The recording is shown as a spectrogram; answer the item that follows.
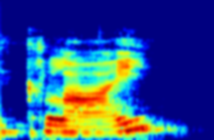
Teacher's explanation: It consists of two syllables. The rule for this word says that we have to stress the first syllable. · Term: primary stress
